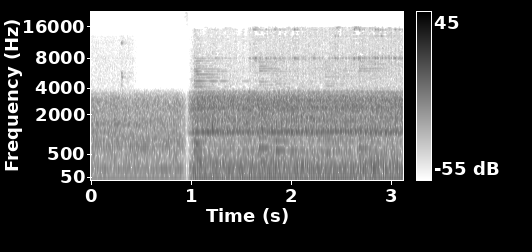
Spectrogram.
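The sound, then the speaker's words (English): A mole plough laying 12-core single-mode fibre cable across grass churns with a steady, loud diesel roar and broad mechanical rumble; after a brief dip near the start, the heavy engine noise swells and holds constant throughout. “This is the mould plough in action, as you can see.”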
